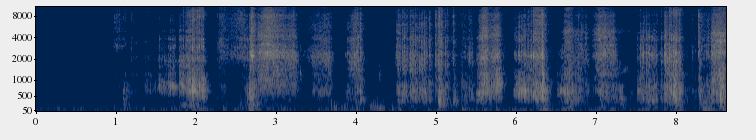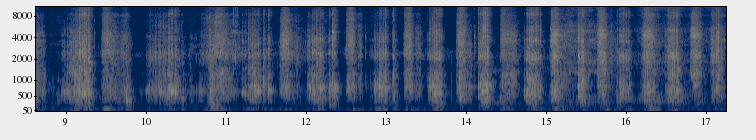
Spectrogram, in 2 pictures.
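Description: Scissors cutting a long strip of coloured paper along a folded crease: a run of quick snips with paper rustle, starting about a second in.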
